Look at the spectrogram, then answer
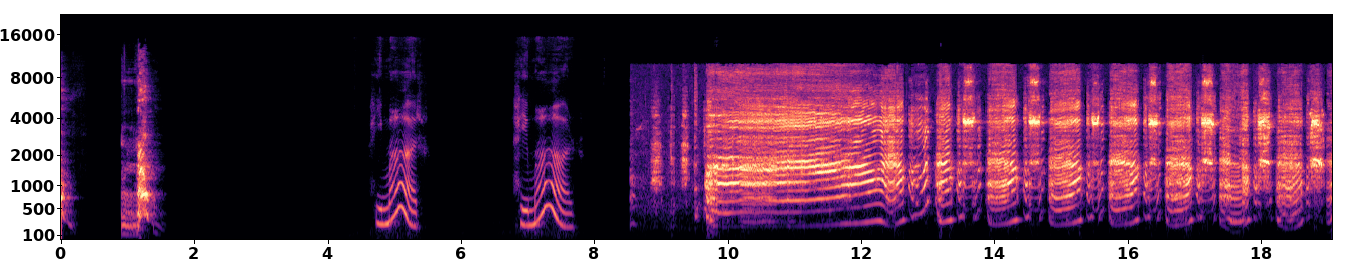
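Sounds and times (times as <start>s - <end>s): donkey braying: 8.6s - 19.0s.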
